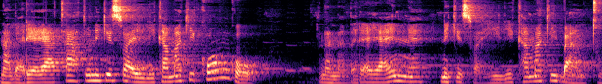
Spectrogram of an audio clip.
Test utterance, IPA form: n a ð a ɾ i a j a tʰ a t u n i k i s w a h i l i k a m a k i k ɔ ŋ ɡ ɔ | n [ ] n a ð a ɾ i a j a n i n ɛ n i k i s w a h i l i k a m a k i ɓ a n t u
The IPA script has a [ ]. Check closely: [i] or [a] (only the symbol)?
a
